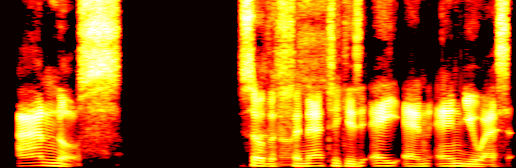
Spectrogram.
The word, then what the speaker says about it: Anus: Despite its unusual spelling, the community's name is traditionally pronounced Annus.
